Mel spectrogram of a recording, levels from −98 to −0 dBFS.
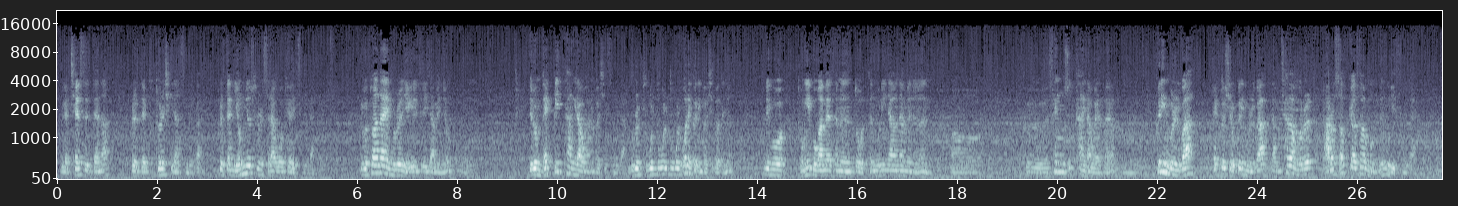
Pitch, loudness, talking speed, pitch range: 120 Hz, -20 LUFS, 330 characters per minute, 100-140 Hz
